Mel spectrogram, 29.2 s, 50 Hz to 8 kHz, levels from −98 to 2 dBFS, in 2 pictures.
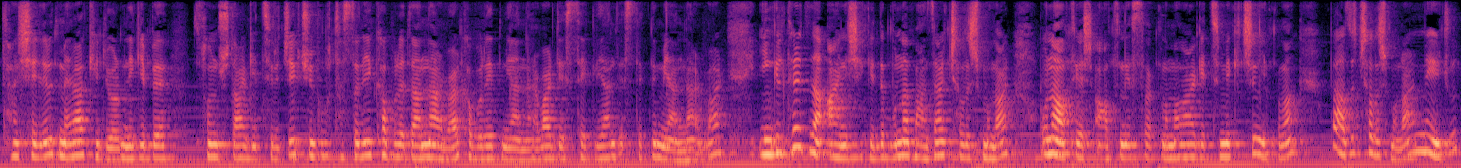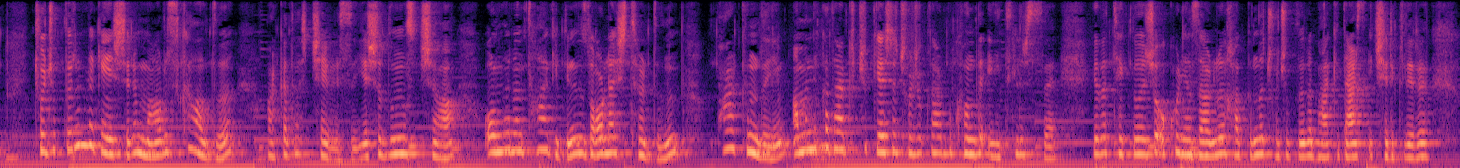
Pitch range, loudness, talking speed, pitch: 180-230 Hz, -24 LUFS, 140 wpm, 200 Hz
